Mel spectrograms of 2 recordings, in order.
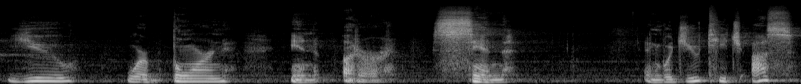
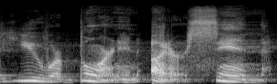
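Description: First: Slow, soft, heavy stress falling on "sin"; special emphasis. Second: Slow, weighty stress landing on "You" and "sin"; special emphasis. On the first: Acted. Pharisees condemn the blind man, slow and contemptuous. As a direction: drag out "in utter sin" low and scornful. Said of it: "I used a special emphasis when I read it". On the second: Shown as a demonstration. Preacher re-demonstrates the Pharisees' line, slow and pointed. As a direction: lean hard on "You" and draw out "utter sin". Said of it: "I used a special emphasis".

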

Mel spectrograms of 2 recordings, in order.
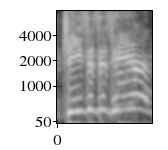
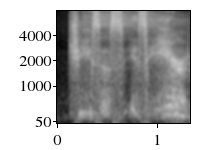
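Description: First: High-pitched hammed-up scream; overemotional drama queen. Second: Slow stage whisper; hushed announcement. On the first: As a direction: squeal the news like a drama queen. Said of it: "Very emotional". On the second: Acted. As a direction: whisper the news slowly. Mary quietly announces Jesus first.

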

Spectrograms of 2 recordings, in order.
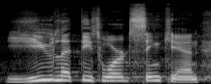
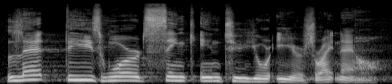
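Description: First: "You" pressed firmly, the rest slow and deliberate; slow emphatic "You" at the start; stress on YOU. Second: Slow, deliberate, each word set down; slow earnest stress on these words; slow emphatic charge. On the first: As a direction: lean hard on "You" and slow down. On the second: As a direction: press the words home like to a child. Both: Shown as a demonstration. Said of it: "The "you" is emphatic".

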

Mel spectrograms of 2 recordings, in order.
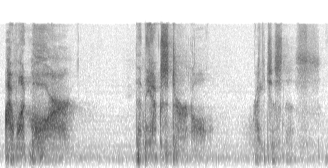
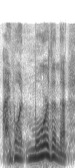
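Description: First: Whisper. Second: Said in the usual way. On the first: Acted. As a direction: whisper it as a solemn demand. Christ's words whispered, then asked if heard.

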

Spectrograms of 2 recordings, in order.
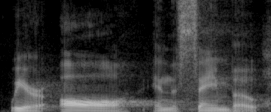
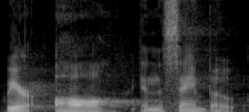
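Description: First: Said in the usual way. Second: Hushed repeat. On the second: Shown as a demonstration. Preacher to the congregation, softly sinking. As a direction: drop it much softer and lower, almost to a murmur. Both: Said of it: "repeats the line twice".

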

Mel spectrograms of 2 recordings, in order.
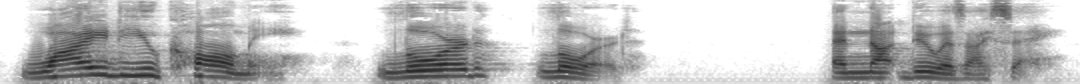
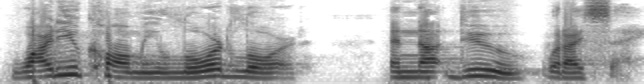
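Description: First: Slow question with long pauses; slow, solemn rebuke. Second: Said in the usual way. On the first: Acted. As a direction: space out each phrase, dropping low at the end. Jesus' rebuke, first take.

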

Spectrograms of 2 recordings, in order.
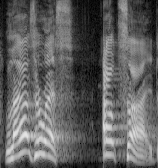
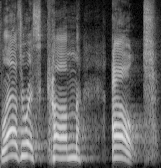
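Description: First: Loud, higher and slow call; loud cry. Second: Loud, higher call; loud cry. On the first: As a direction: summon him outside. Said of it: "cries out with a loud voice". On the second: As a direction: call him out of the tomb. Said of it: "he cries out with a loud voice". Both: Acted.

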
